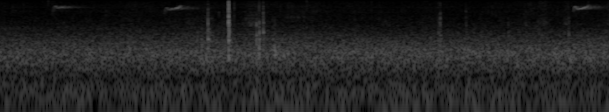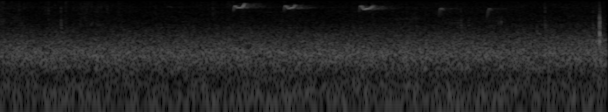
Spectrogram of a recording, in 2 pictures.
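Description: Outdoor ambience: a steady background hiss with several short, very high chirps of small birds scattered through it, and a few sharp clicks about a second in.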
